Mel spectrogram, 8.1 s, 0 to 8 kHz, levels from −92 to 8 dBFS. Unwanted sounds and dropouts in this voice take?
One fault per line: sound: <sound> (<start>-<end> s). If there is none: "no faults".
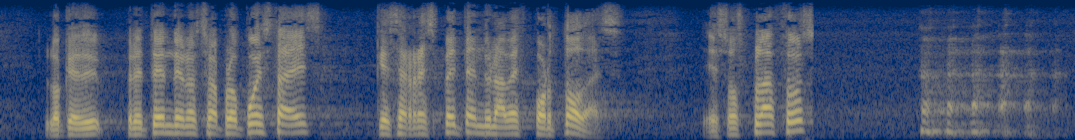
sound: laugh (6.9-8.0 s)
